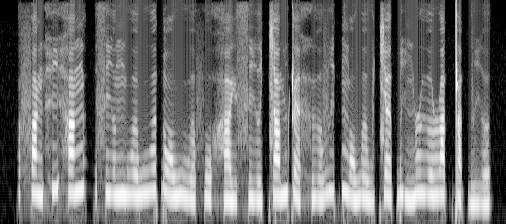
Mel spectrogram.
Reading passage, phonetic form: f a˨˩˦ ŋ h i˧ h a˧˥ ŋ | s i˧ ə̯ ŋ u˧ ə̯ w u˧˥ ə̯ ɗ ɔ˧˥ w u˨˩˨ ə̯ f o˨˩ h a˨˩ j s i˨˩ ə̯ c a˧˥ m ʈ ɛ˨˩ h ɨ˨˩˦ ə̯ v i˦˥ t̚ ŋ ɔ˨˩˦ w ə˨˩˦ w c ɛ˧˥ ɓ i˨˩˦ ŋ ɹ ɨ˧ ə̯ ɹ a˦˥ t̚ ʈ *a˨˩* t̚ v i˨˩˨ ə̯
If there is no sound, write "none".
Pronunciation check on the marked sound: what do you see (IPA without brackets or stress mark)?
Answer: a˨˩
